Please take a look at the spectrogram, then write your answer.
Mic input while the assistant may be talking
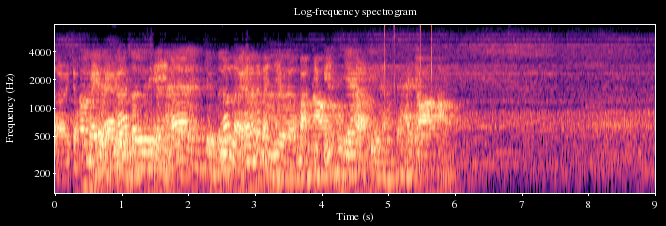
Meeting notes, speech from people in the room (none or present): present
